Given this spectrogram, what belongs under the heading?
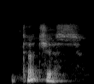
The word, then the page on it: duchess: British English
